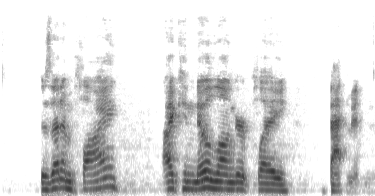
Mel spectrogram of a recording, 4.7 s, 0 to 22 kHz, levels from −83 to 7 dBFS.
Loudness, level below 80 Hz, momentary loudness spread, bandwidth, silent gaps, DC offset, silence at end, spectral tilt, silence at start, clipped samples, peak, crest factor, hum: -19 LUFS; -58 dBFS; 10 LU; 15 kHz; none; under 0.1%; 0.2 s; -6.5 dB/octave; 0.5 s; under 0.1%; -2 dBFS; 18 dB; none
